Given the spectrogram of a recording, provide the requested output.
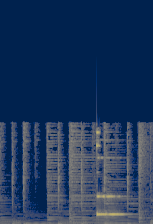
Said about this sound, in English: Listen for the bell, then speak.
